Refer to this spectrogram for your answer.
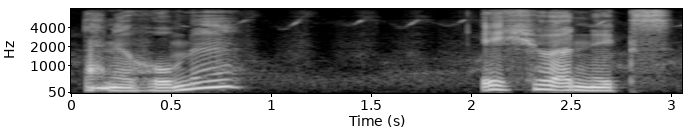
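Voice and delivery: leicht verstellte, etwas lautere Eidechsenstimme; ungläubig nachfragen; verwunderte Eidechse. A narrator's reading. Eidechse verneint. (die Eidechse antwortet dem Hasen, verwundert)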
